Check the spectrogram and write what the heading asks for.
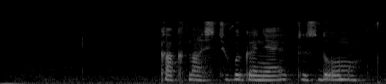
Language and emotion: Russian, neutral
